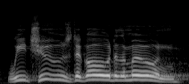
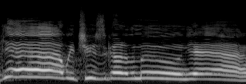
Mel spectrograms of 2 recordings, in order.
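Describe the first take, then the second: First: Put-on a lightly done Boston-Kennedy accent, a bit higher; hint of a Kennedy accent, mildly raised pitch; JFK impression. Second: Imitating a crowd cheering, much higher and louder; mock crowd roaring yeah, high and loud. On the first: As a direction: quote it like JFK at the podium, Boston vowels. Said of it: "I don't really have a good accent". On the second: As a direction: whoop it like a thrilled crowd at the speech. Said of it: "And everybody's like".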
